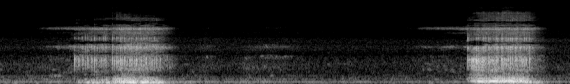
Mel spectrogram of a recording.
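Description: Two loud, rough snores on inhalation, separated by a few seconds of quiet breathing.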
